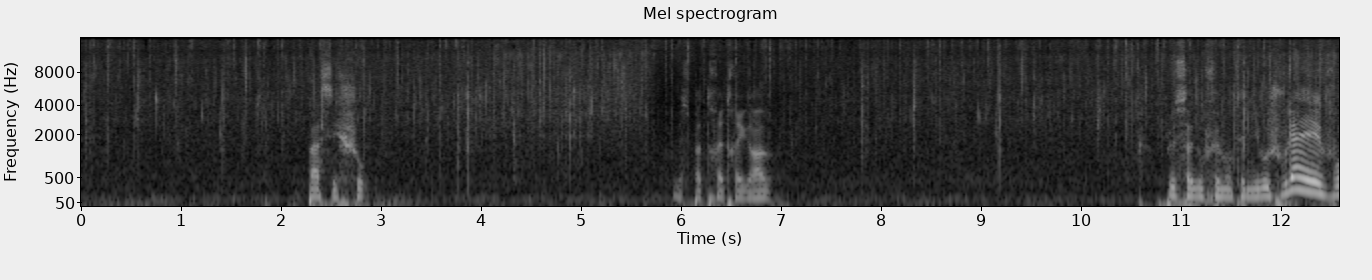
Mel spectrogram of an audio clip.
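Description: A campfire crackles and pops softly.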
